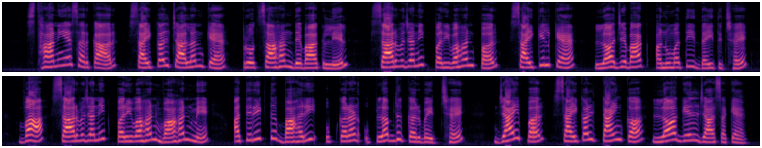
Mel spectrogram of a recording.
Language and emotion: Maithili, neutral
